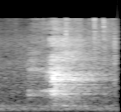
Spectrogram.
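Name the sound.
sneeze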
